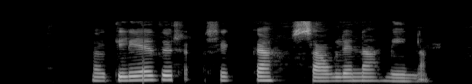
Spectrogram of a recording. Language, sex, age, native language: Icelandic, female, 30-39, Icelandic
